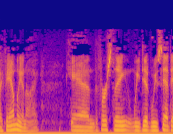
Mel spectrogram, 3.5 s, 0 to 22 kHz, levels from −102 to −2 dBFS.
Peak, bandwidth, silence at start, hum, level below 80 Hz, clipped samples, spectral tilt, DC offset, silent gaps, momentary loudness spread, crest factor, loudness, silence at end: -6 dBFS; 9.2 kHz; 0 s; none; -56 dBFS; under 0.1%; -5.5 dB/octave; 4%; none; 13 LU; 18 dB; -22 LUFS; 0 s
